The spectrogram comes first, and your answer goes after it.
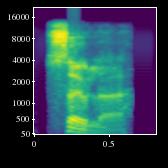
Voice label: "solar", British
